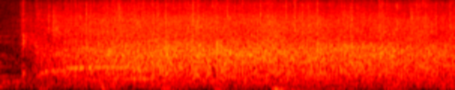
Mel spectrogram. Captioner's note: applause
